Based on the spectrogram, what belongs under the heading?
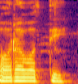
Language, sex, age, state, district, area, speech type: Odia, male, 60+, Odisha, Kendujhar, urban, read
